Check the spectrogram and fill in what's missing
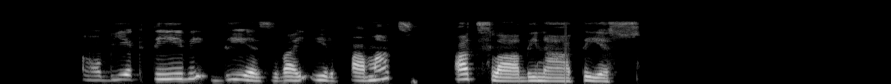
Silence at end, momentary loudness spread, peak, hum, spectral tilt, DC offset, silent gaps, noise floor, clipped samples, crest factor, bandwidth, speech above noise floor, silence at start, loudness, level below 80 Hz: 2.55 s; 17 LU; 0 dBFS; none; -6.5 dB/octave; under 0.1%; 1.45-1.53 s, 3.42-3.51 s, 4.33-4.53 s, 5.78-5.82 s; under -90 dBFS; under 0.1%; 20 dB; 7.8 kHz; over 71 dB; 0.85 s; -19 LUFS; -62 dBFS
